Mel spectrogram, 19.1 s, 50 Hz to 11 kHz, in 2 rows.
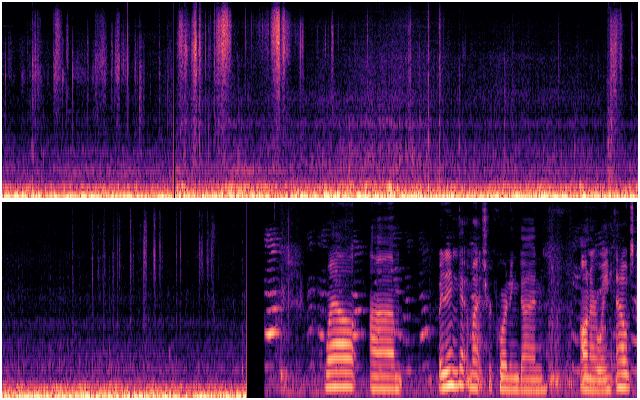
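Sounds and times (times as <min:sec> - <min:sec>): low road rumble: 0:00.0 - 0:13.2.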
